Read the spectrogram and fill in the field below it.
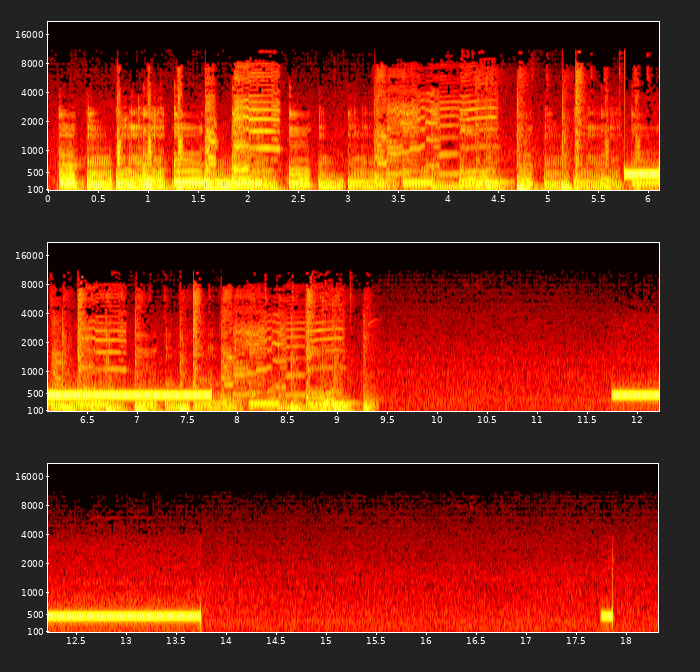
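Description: An outgoing phone call's ringback tone: a steady, fairly loud electronic purr rings out, first under busy music-like sounds, then alone after a gap of silence, ending with a brief blip.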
